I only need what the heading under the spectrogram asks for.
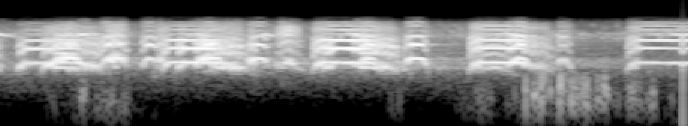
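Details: Red-crowned cranes calling at Tsurui in Hokkaido, Japan: powerful, brassy trumpeting in bursts of rapid notes, separated by short pauses roughly once a second, with several voices overlapping.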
